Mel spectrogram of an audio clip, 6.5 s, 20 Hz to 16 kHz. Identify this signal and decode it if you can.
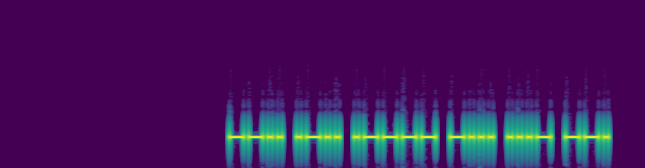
Morse code, heard as a keyed tone, about 25 wpm, 700 Hz. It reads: ZL1BVG
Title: DXCC-100 Call Signs - 6 Characters - Repeated 3x - 25wpm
